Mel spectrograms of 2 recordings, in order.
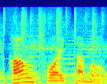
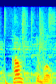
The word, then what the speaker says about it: comfortable: Not comfortable, it's comfortable.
